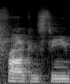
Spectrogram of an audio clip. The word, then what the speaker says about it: Frankenstein: Frederick Frankenstein played by Gene Wilder he wants it to be pronounced Frankenstein because he hates being associated with the Frankenstein's you know referring to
